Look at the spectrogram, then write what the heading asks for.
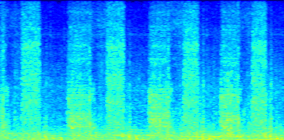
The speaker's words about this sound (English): This is real techno, you know, the sound of a machine. All my life as a printer, I was thinking about maybe I should drum with a machine, you know.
